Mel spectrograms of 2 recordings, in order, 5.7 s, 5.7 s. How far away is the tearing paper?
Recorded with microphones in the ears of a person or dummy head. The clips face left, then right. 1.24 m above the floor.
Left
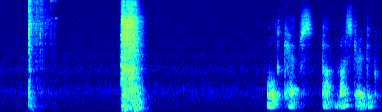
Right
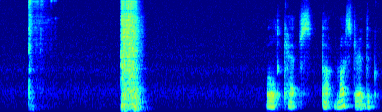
About 1.7 m.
